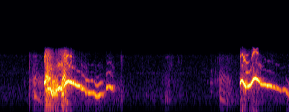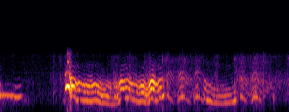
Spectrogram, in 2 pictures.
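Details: Pestered by its owner, a Shiba Inu lets out loud yelping complaints that slide downward, then a long, wavering, yodel-like whine with rising and falling pitch lasting several seconds.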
